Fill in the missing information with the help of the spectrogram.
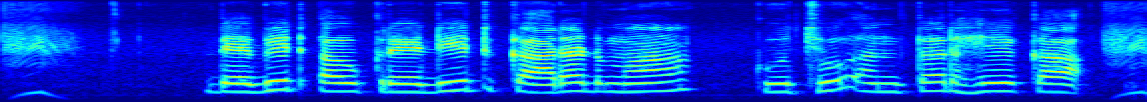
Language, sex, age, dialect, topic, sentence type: Chhattisgarhi, male, 18-24, Eastern, banking, question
